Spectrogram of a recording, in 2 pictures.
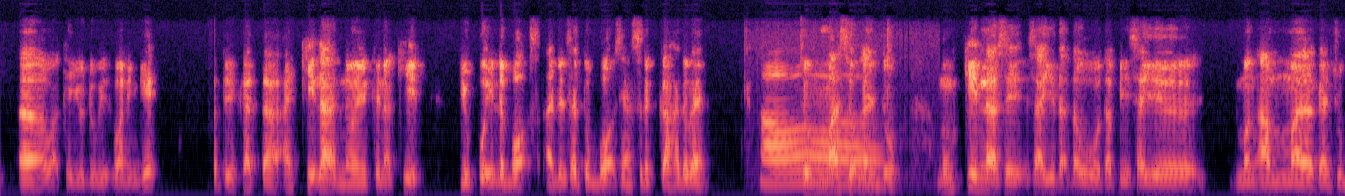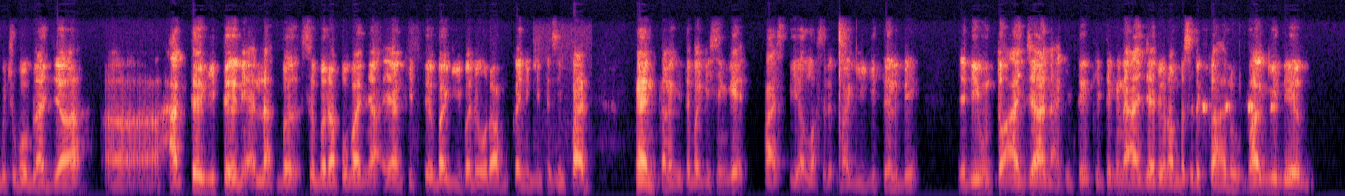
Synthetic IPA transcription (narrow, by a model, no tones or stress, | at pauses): əwaʔ̚kajuduwisaŋɾiŋɡɪt̪̚ | pat̪ujkat̪aʔa̰jkiʔ̪̚lahnojukɛnɔʔkʰit̪̚ | juput̪indəbɔksa̰dasat̪ubɔtsjaŋsədəkaht̪ukan | somasʊʔkanit̪u | muŋkɪnlahsasajat̪aʔt̪aut̪apisajə | məŋamalkant͡ʃubət͡ʃubəbəlad͡ʒar | ə̰hart̪əkit̪əniadalahbəsəbəɾapəbaɲakjaŋkit̪əbaɡipadaoɾaŋbukanɲakit̪əsimpan | kankalawkit̪əbaɡisiŋɡɪt̪̚past̪iɑlːɑhsədʔbaɡikit̪ələbɪh | d͡ʒadiunt̪ʊkad͡ʒanaʔkit̪əkit̪əkənəad͡ʒadioɾaŋbərsədəkahlubaɡidiə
